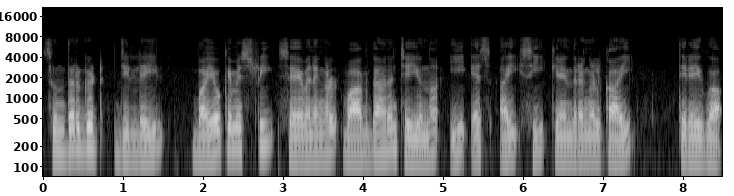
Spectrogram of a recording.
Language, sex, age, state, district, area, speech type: Malayalam, male, 18-30, Kerala, Wayanad, rural, read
